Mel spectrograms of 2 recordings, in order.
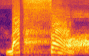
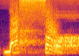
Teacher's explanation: Memasukkan kaf ke dalam sin dan ditasydid sinnya. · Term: idgham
